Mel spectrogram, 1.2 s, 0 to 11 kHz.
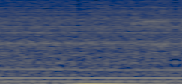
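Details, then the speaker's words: Fan Handler HP-240 controller on a 2-ton heat pump air handler blower, condenser just switched on. A smooth, even low hum as the blower holds its low default speed before slowly ramping up; normal operation. "so the condenser just turned on and you can hear the fan staying at the same speed for now but it'll slowly ramp up"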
